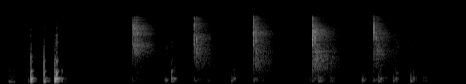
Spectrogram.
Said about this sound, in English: and when they say to clap, you got to make sure that you clap just right. Well, let me see if I can do this.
